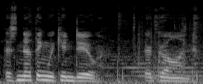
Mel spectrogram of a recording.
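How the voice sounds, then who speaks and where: Actress as Commander Shepard, resolute terse space heroine. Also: female voice, fairly low pitch, normal speed, natural voice. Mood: grim. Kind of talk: video game voice acting. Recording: loud music over the voice.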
